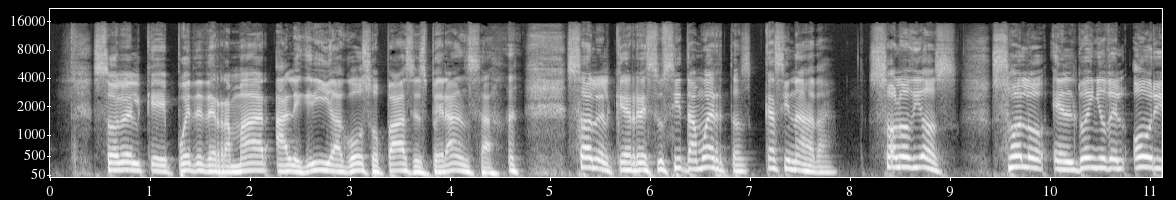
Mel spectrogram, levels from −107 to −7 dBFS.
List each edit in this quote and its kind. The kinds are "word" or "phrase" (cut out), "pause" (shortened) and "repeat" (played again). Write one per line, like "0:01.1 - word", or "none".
none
